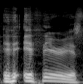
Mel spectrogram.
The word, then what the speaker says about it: Aetherius: a tricky word to pronounce etherious like ether basically is where where that name comes from ether ether Society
